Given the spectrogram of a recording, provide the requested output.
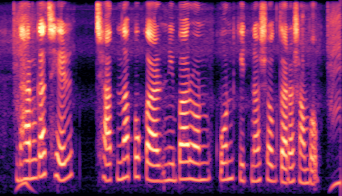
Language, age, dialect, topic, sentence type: Bengali, 25-30, Rajbangshi, agriculture, question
